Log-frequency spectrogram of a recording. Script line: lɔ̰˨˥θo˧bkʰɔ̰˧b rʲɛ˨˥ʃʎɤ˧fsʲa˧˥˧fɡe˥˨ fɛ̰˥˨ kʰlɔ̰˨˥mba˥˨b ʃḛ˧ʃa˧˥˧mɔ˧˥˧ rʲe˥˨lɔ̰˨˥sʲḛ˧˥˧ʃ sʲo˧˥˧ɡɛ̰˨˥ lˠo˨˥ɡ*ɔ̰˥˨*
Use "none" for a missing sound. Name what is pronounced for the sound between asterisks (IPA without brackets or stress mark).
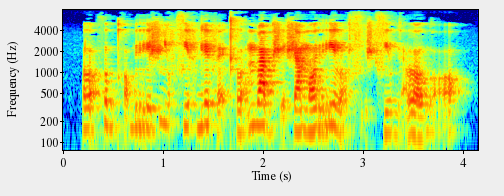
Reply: ɔ̰˨˥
